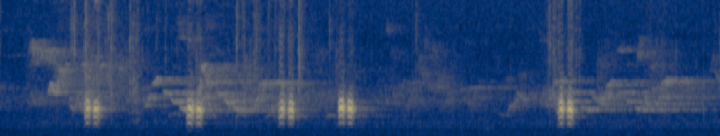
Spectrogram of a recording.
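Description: White-breasted Nuthatch giving nasal, doubled quank notes, five of them spaced about a second apart, with thin high twittering from other birds behind.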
